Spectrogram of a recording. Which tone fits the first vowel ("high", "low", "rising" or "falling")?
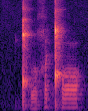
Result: low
